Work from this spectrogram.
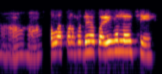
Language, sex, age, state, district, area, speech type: Odia, female, 45-60, Odisha, Angul, rural, conversation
